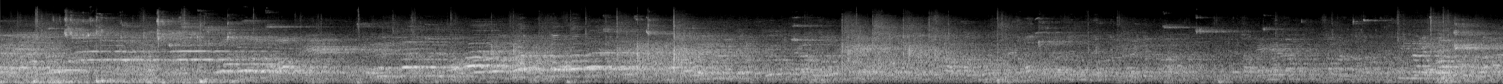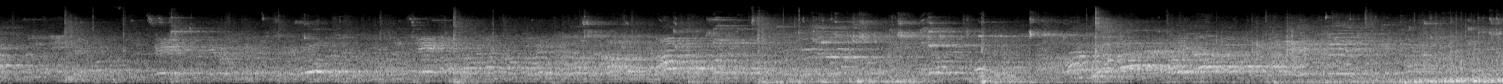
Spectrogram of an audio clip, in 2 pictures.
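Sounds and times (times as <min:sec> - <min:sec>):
players and spectators shouting: 0:00.0 - 0:07.9, 0:18.0 - 0:30.0.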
